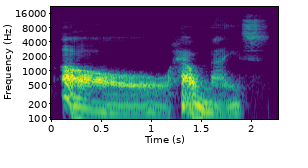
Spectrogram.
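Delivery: very low, soft sarcastic aside; mock appreciation, dropped low. Real, not acted. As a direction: let it sink into a dry, unimpressed murmur. Sarcastic reaction to endorsements.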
